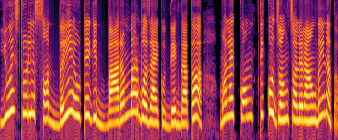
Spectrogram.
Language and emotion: Nepali, disgusted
